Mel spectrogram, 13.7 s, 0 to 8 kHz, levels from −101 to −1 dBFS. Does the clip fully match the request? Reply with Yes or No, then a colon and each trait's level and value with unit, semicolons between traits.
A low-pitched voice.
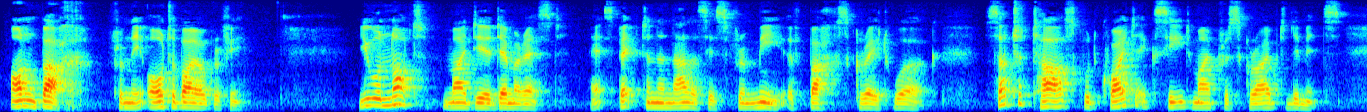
Yes: low, 130 Hz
